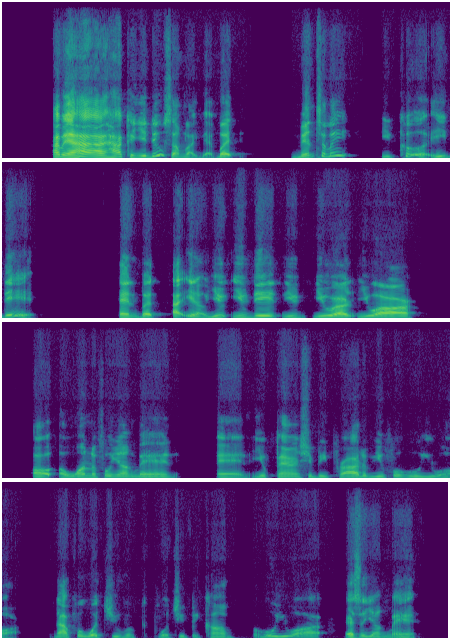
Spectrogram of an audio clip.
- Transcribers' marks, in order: none
- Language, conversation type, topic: English, unstructured, When is it okay to cut ties with toxic family members?
- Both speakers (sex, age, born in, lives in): male, 20-24, United States, United States; male, 60-64, United States, United States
